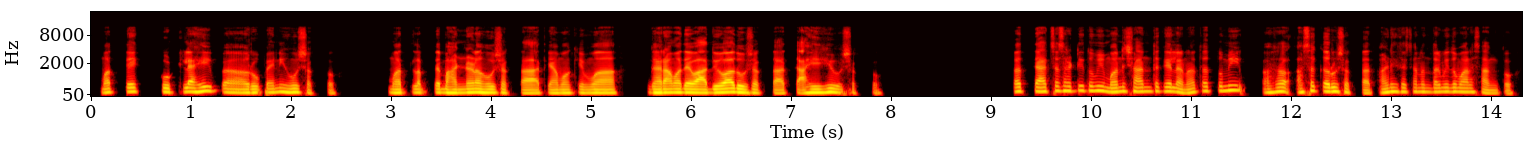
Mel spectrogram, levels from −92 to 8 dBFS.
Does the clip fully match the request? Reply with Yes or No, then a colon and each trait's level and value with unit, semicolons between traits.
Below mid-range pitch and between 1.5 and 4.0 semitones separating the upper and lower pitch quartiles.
No: low, 130 Hz; average, 4.7 semitones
